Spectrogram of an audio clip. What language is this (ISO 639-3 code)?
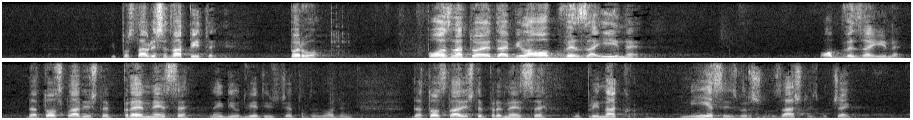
hrv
